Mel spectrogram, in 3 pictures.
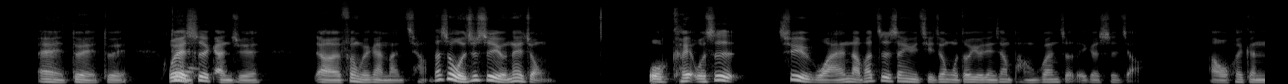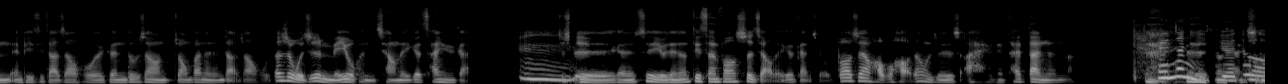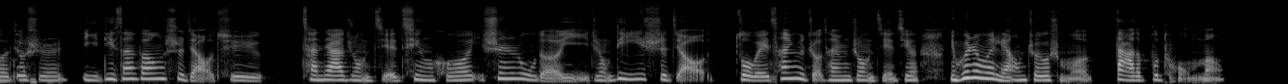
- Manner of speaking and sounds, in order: other background noise; lip smack; laughing while speaking: "对"
- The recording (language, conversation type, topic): Chinese, podcast, 有没有哪次当地节庆让你特别印象深刻？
